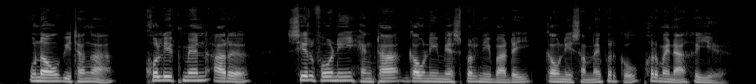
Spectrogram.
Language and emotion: Bodo, neutral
